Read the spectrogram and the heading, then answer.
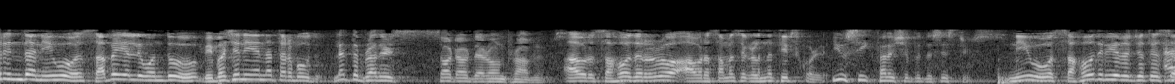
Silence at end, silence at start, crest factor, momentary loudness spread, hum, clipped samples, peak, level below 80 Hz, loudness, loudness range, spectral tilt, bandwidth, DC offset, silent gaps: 0 s; 0 s; 16 dB; 10 LU; none; under 0.1%; 0 dBFS; -46 dBFS; -16 LUFS; 4 LU; -6.5 dB/octave; 5.4 kHz; under 0.1%; none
